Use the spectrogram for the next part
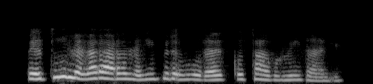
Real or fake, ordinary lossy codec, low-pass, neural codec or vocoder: fake; AAC, 24 kbps; 5.4 kHz; codec, 16 kHz, 1 kbps, FreqCodec, smaller model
